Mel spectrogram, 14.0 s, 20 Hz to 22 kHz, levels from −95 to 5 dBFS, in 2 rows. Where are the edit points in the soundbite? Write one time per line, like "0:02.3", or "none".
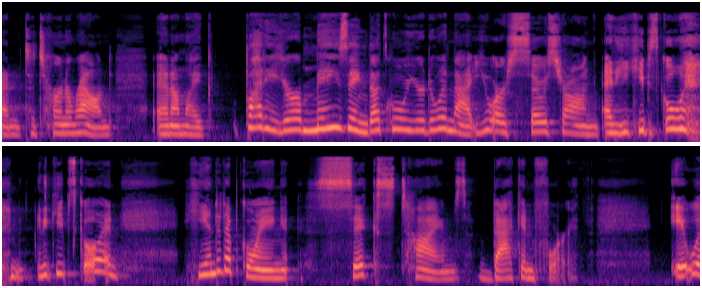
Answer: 0:03.8
0:06.0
